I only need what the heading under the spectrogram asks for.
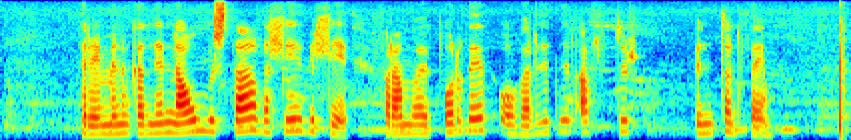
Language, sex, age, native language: Icelandic, female, 30-39, Icelandic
